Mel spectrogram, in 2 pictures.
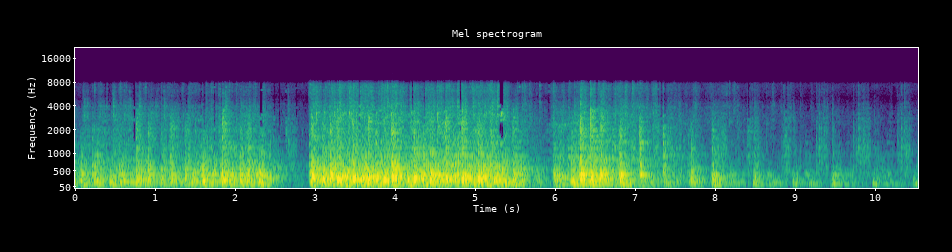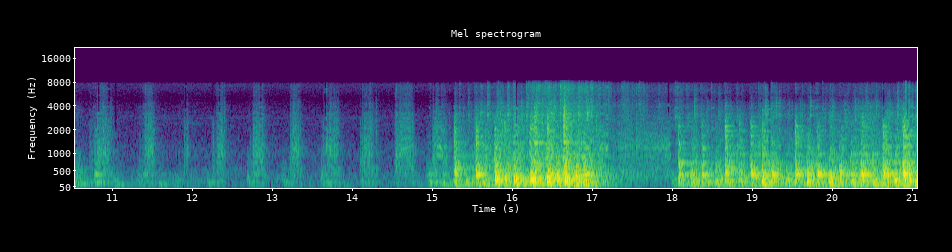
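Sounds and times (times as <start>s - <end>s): impact wrench hammering: 1.1s - 20.9s
steady motor hum: 1.3s - 15.3s.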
